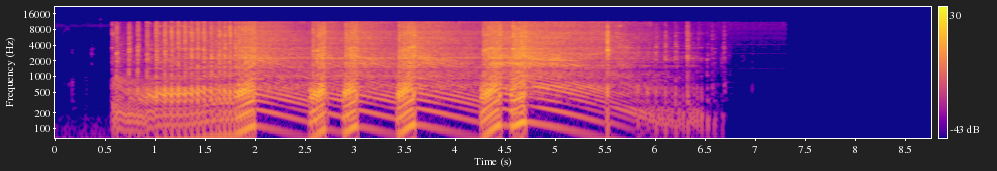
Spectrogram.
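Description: Small gasoline engine revved hard several times, its pitch dropping after each blip of the throttle. It cuts off abruptly about a second before the end.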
